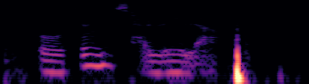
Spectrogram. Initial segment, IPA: ʊ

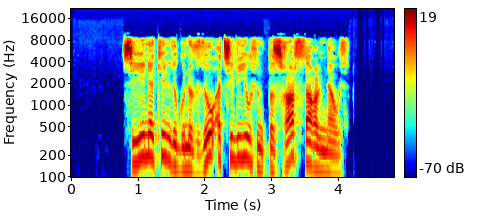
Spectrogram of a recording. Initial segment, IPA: s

